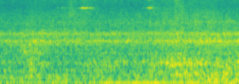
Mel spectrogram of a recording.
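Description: A steady low hum, with soft rubbing as a microfiber towel wipes spray coating off car paint.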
